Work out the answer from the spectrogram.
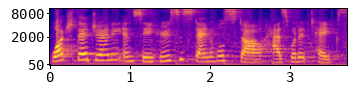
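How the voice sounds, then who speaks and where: Bright-voiced woman narrating a promo. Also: high-pitched, lively intonation, normal speed, soft background music. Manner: polished promotional delivery. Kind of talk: scripted narration.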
